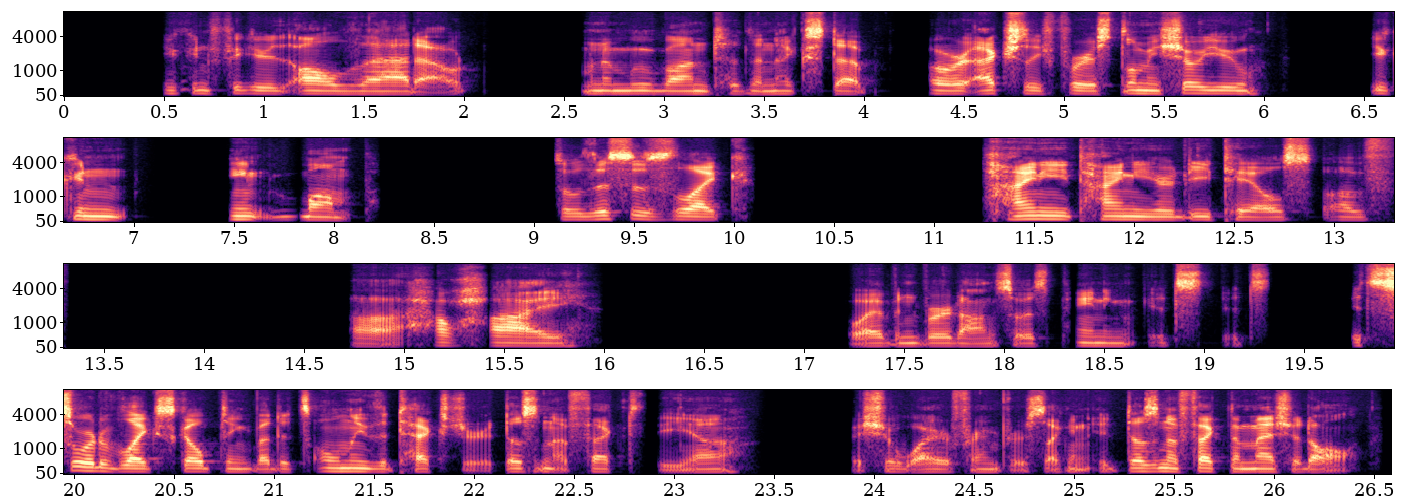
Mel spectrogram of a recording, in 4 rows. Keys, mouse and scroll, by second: 5.7 click, 8.8-9.8 scroll, 10.1 right click, 11.4 right click, 11.7 scroll, 12.3-12.7 scroll, 15.9 click, 16.8 click, 22.8 right click, 24.0 click.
